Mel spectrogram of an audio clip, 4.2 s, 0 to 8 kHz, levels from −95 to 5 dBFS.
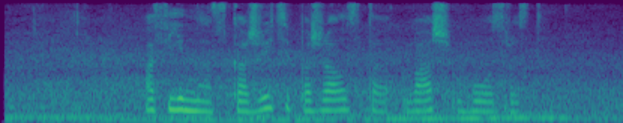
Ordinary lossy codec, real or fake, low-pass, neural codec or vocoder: MP3, 48 kbps; real; 7.2 kHz; none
